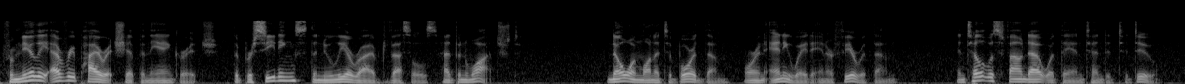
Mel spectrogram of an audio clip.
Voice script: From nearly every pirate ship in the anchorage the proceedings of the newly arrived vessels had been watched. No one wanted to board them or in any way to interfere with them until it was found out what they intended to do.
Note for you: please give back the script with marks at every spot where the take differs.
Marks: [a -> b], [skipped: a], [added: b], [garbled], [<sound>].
From nearly every pirate ship in the anchorage the proceedings [skipped: of] the newly arrived vessels had been watched. No one wanted to board them or in any way to interfere with them until it was found out what they intended to do.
